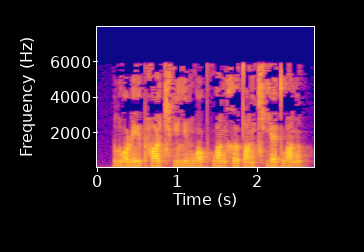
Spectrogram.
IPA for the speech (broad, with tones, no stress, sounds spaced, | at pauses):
l w ɔ˨˩ ɻ e˥˨ ɪ̯ pʰ ɑ˥˨ ʊ̯ t͡ɕʰ i˨˩ l i˦ m w ɔ˨˦ pʰ w ɑ˦ ŋ x ɤ˥˨ t̪ ɑ˨˦ ŋ t͡ɕʰ j ɛ˨˦ t̪ w ɑ˨˦ ŋ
